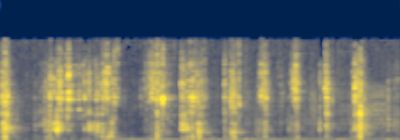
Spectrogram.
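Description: A utensil scraping and knocking against a glass mixing bowl while a sticky flour, egg and milk dough is stirred by hand, in a run of short, irregular scrapes.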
